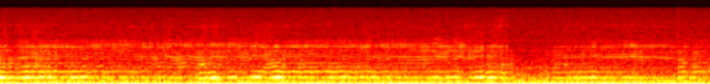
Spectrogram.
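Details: Honey bees at a little bee cottage in twilight, a continuous low hum with layered overtones that wobble gently in pitch, briefly dropping away just before the four-second mark, then resuming.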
